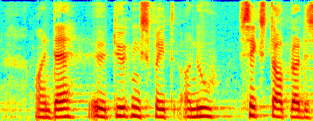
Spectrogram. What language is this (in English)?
Danish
